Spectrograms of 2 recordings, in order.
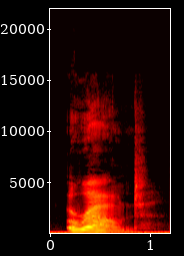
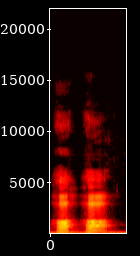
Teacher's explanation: my beginning of the word is a schwa because it is unstressed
